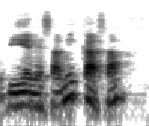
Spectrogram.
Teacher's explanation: En el primero, vienes a mi casa, se le llama inflexión tonal descendente.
